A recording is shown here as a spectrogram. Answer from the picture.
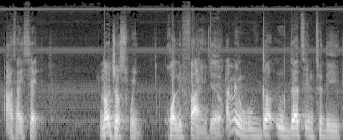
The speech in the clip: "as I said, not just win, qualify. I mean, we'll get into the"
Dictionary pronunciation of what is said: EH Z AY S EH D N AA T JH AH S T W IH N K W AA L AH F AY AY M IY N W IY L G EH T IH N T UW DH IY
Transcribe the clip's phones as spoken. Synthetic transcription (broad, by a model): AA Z AY S EH D N AA T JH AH S T W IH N K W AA L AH F AY AY M IY N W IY W G EH T IH N T UW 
